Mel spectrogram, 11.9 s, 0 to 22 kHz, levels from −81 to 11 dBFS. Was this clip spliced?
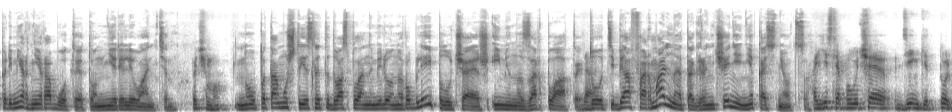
no; 0 cuts

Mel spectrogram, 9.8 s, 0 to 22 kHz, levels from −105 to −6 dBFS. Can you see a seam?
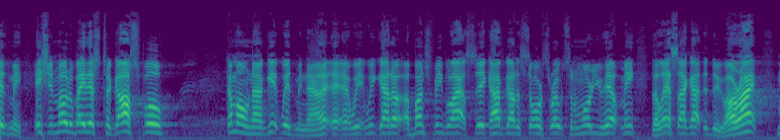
no; 0 cuts

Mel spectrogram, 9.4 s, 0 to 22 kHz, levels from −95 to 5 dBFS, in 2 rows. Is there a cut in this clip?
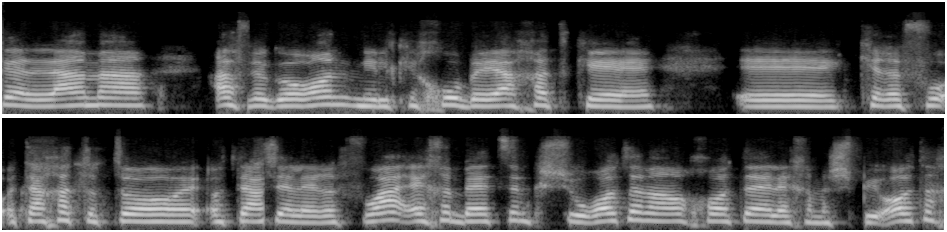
yes; 2 cuts; at 1.2 s, 6.0 s

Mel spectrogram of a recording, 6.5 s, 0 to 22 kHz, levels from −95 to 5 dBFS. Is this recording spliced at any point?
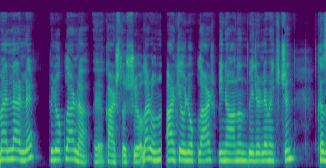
yes; 3 cuts; at 1.0 s, 3.2 s, 5.0 s

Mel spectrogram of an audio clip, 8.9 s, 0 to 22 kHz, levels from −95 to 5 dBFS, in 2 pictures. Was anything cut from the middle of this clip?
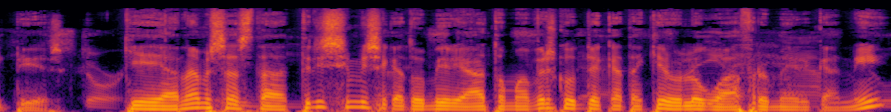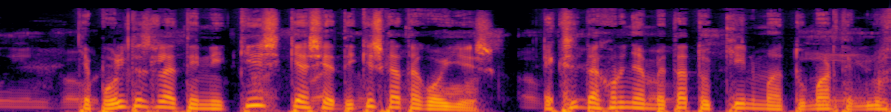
no; 0 cuts

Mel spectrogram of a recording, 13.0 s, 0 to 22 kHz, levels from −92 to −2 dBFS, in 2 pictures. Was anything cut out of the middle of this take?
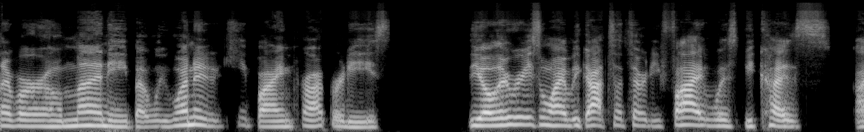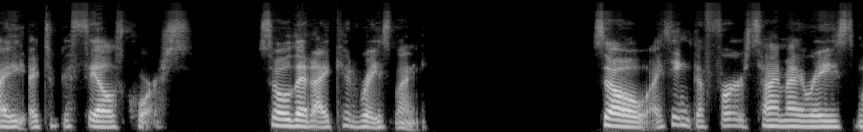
no; 0 cuts

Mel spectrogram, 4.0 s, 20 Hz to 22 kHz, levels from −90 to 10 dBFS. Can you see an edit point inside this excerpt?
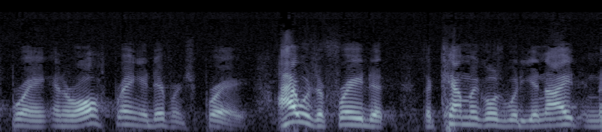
no; 0 cuts

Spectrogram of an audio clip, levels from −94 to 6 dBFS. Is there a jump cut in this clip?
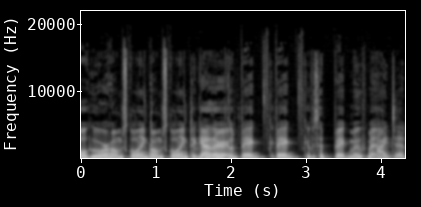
yes; 3 cuts; at 0.9 s, 2.0 s, 2.5 s

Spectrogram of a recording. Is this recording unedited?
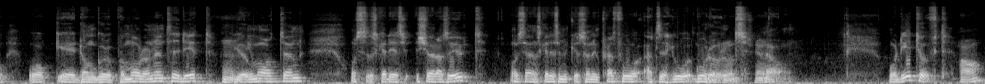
no; 6 cuts; at 2.5 s, 3.6 s, 4.0 s, 5.6 s, 6.0 s, 6.9 s

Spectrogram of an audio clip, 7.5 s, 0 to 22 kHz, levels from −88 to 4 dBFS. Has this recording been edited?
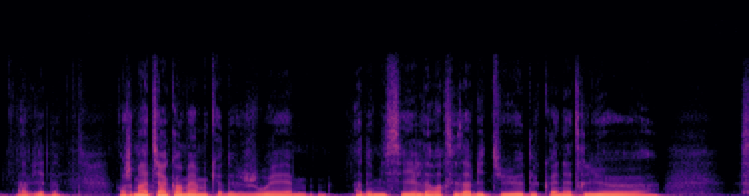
yes; 2 cuts; at 5.2 s, 5.8 s

